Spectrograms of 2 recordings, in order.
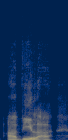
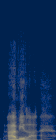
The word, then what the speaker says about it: Avila: Yeah, I also think, again, for me, when we were sitting there, when they added Pedro Avila, no, I said it wrong. Avila.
